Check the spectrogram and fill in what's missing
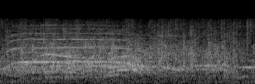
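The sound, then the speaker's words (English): A large audience claps steadily, a dense wash of many hands that stays loud and even throughout, with a few faint crowd voices blended in. “By your applause, how many of you knew that it was that?”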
